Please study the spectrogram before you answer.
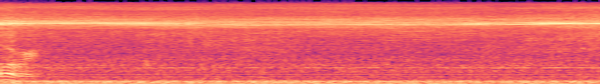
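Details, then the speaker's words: Arthroscopic burr entering from the back and slowly advancing forward along the acromion of a right shoulder during subacromial decompression: steady low motor drone with a faint high whine while shaving bone. "we've got the shaver or the bur rather coming in the back and then we'll slowly Advance"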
